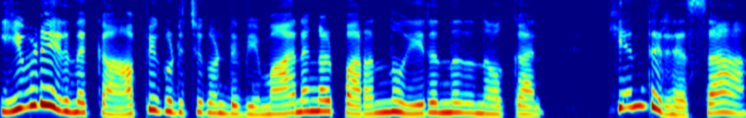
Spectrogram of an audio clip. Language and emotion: Malayalam, happy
